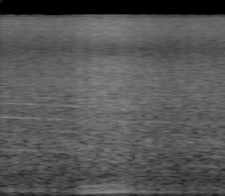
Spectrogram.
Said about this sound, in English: We begin outside of a motel and a rig pulls up. Is that right term? Rig? Do you say rig? Sure. Rig, tractor, power unit. They have a lot of names.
